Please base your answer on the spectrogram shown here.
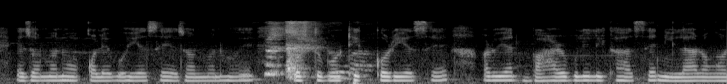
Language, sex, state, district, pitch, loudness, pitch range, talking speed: Assamese, female, Assam, Kamrup Metropolitan, 180 Hz, -20 LUFS, 175-190 Hz, 155 wpm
